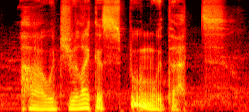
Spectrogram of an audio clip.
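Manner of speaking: usual speaking voice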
